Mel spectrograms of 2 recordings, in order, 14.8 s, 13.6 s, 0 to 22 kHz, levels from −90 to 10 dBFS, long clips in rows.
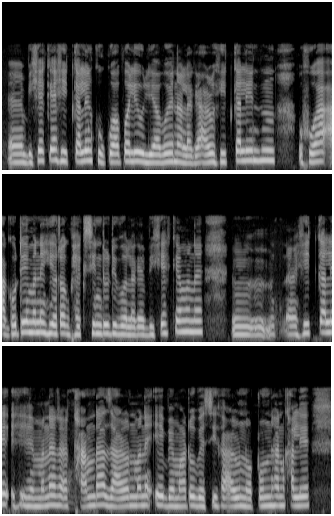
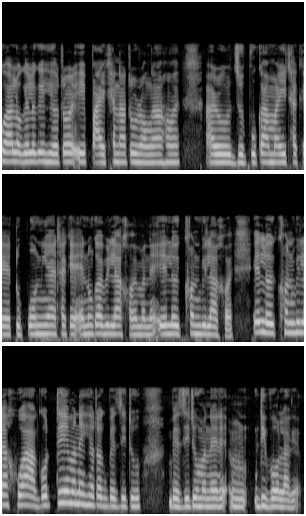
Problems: none marked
